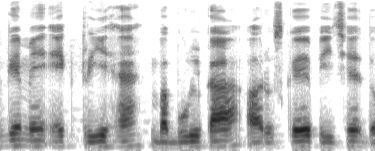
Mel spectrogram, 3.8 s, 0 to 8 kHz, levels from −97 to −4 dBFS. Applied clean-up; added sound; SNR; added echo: none; none; none; none.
